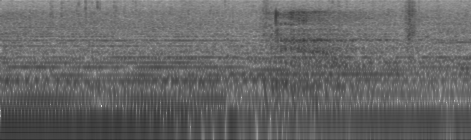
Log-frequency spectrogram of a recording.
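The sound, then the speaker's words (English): Steady rain drums on a large metal drum in a dense, continuous patter, fairly loud, with a low humming tone sustained underneath and no voices. “You are listening to the noise of rain beating breathe against out. A large metal drum.”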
